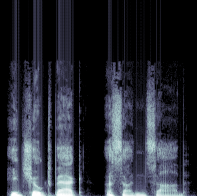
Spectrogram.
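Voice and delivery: ordinary delivery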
